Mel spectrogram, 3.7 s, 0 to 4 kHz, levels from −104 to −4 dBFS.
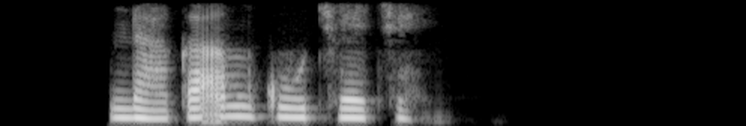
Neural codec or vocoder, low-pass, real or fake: none; 3.6 kHz; real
